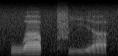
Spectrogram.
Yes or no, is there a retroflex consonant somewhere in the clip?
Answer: no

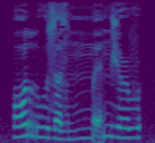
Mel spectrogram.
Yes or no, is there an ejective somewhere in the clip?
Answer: no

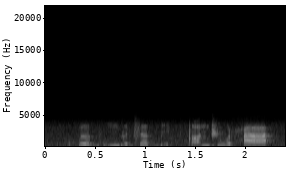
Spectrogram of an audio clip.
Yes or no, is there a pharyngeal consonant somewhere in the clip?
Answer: yes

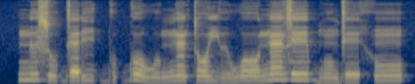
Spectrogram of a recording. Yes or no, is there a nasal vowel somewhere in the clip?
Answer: yes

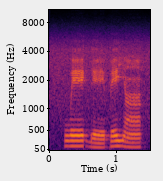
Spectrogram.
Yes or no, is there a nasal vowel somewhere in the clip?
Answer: yes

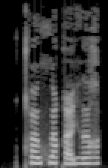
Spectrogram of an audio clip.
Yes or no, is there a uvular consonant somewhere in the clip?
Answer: yes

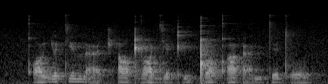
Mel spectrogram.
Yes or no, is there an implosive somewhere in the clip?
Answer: no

